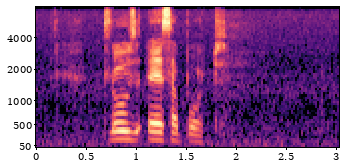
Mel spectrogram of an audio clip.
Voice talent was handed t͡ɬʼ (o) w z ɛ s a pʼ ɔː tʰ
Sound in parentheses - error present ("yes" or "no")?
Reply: no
